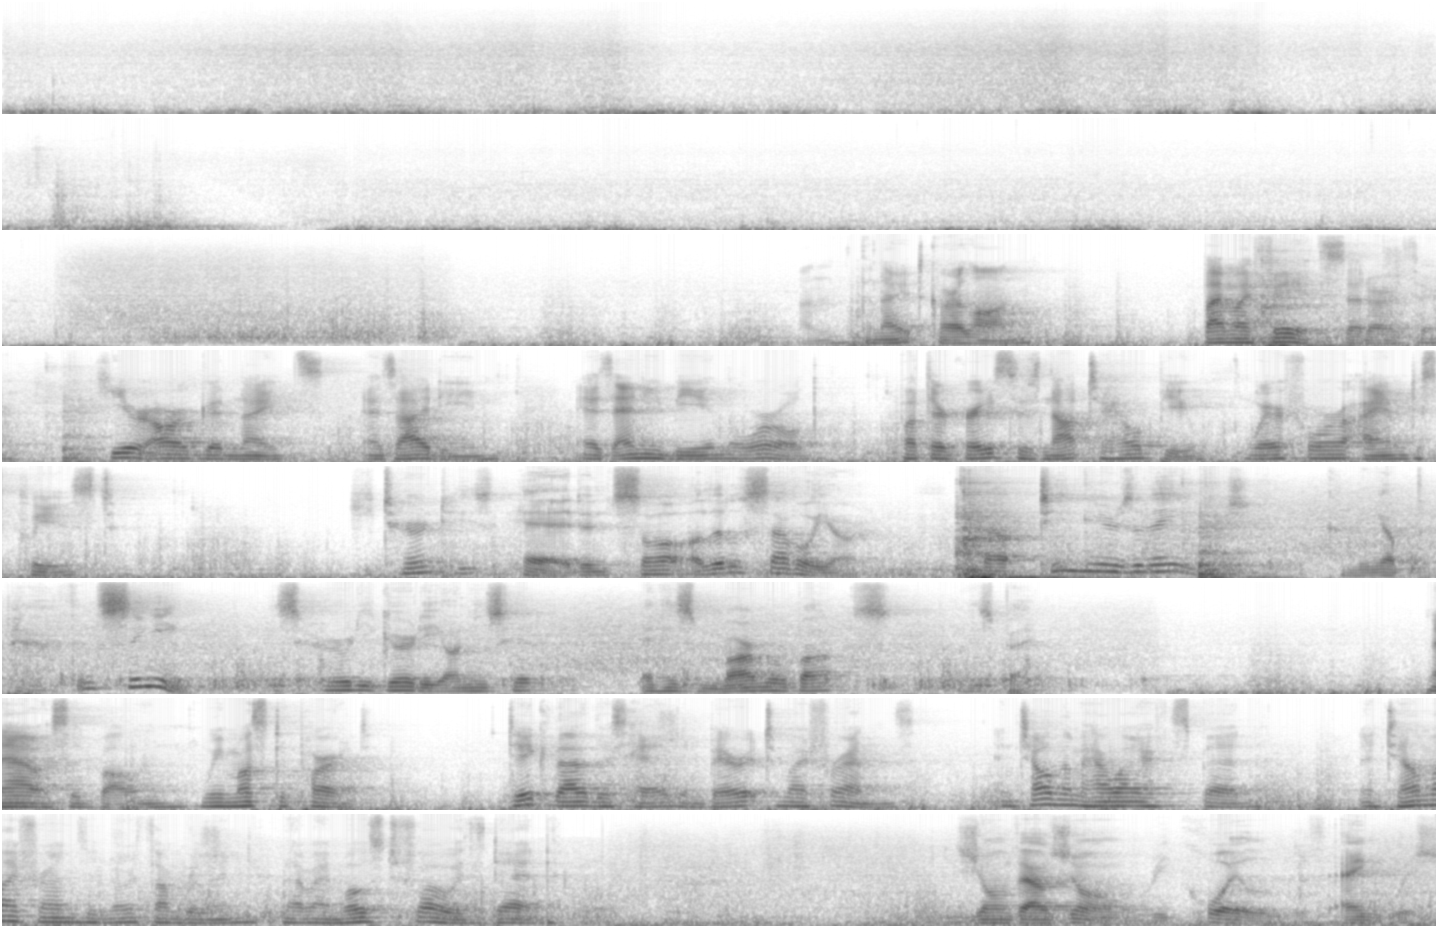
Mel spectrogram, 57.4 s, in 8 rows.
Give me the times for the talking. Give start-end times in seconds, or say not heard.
18.4-19.6, 20.4-29.2, 30.4-41.0, 43.0-44.9, 45.5-53.0, 55.0-57.3.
